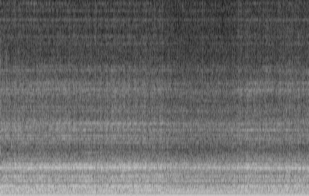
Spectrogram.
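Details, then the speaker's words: NB Miata with a cheap aftermarket exhaust taken from a wrecked car: steady low engine drone with a slightly raspy exhaust tone that is acceptable, though the exhaust also rattles underneath because it lacks the OEM hanger hook. "The exhaust itself doesn't sound too bad though. Like, It's just a little raspy. yeah. It's definitely a cheapo exhaust."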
